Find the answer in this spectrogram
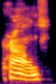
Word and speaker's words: crayon: But a box of crayons, which some people pronounce crowns, becomes what children know as a complete spectrum.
